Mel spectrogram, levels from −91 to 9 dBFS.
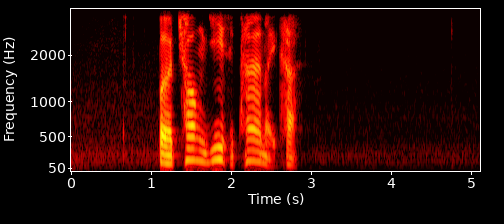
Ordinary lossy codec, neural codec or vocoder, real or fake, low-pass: Opus, 64 kbps; none; real; 3.6 kHz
